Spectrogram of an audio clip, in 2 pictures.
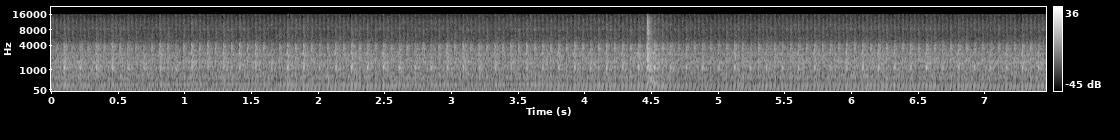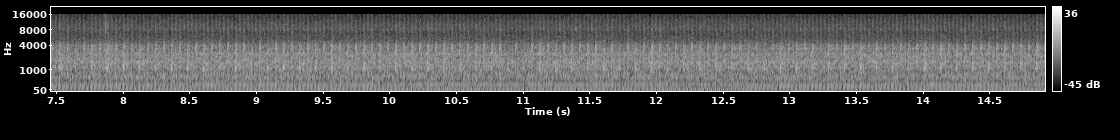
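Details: VW Polo sedan engine at cold start, -2 °C, after sitting 22 hours: steady cold idle with a fast regular ticking knock, about three per second, over the engine hum; cause not pinned down.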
